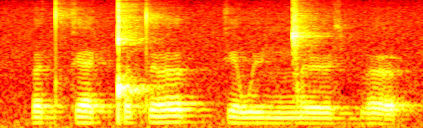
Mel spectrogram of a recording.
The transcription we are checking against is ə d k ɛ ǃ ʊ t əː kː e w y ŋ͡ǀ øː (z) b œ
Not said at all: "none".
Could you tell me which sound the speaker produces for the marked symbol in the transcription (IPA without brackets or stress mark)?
z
